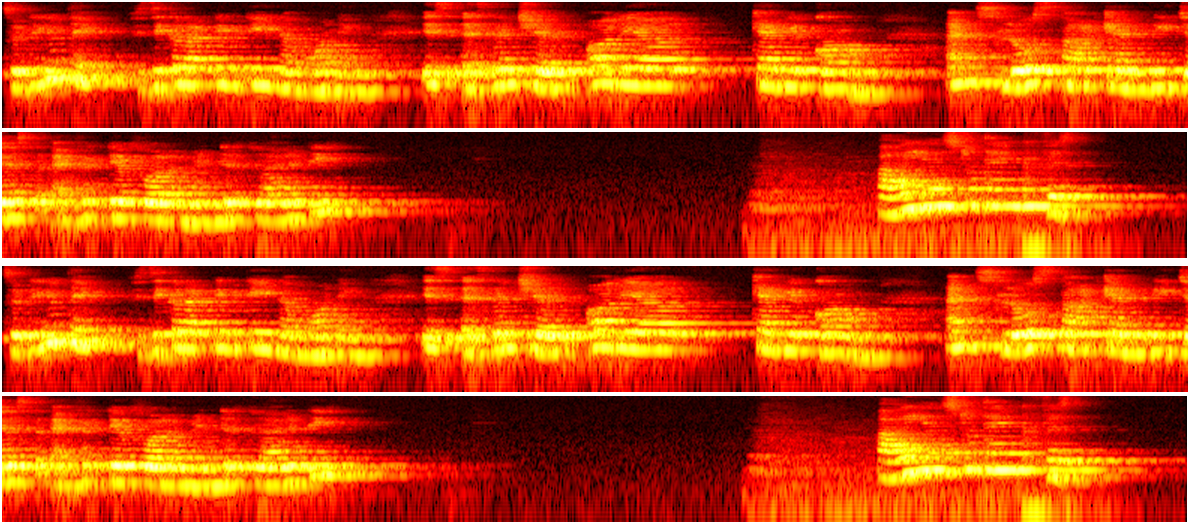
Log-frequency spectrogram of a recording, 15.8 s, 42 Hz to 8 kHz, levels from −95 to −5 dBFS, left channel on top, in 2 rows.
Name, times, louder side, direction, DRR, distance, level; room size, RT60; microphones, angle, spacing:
voice 1, 0.0-2.4 2.8-4.5 5.0-5.7 6.3-10.1, equal, 10° right, -14 dB, 0.8 m, -22 dB
voice 2, 13.7-15.0, equal, 65° right, -12 dB, 0.9 m, -21 dB
2.7 x 2.4 x 2.4 m, 1.2 s
head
